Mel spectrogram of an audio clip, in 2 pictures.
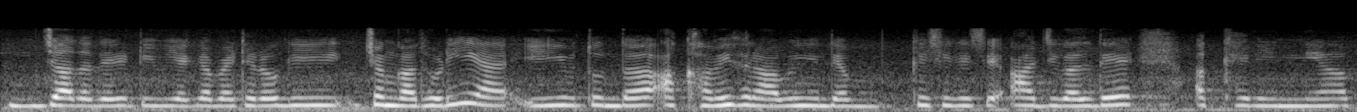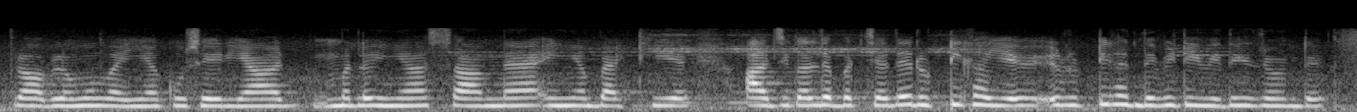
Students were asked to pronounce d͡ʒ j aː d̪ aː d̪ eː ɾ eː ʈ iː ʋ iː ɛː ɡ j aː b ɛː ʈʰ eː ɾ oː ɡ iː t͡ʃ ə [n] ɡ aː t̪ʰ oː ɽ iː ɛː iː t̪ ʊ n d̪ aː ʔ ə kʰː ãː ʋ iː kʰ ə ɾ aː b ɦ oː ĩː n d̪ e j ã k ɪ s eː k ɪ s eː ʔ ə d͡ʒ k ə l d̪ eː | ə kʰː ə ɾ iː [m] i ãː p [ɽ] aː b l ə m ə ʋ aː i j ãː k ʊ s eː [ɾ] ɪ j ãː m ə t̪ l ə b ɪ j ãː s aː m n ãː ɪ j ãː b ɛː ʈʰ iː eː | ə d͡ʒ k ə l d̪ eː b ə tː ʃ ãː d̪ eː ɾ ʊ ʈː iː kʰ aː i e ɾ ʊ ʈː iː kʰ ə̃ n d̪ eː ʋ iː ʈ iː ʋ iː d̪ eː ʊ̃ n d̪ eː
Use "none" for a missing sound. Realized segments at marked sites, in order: ŋ, n, ɾ, ɾ

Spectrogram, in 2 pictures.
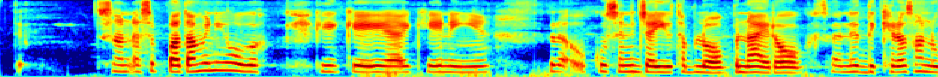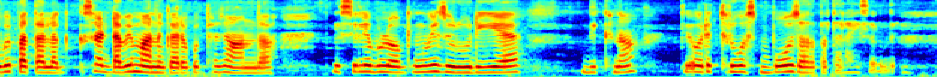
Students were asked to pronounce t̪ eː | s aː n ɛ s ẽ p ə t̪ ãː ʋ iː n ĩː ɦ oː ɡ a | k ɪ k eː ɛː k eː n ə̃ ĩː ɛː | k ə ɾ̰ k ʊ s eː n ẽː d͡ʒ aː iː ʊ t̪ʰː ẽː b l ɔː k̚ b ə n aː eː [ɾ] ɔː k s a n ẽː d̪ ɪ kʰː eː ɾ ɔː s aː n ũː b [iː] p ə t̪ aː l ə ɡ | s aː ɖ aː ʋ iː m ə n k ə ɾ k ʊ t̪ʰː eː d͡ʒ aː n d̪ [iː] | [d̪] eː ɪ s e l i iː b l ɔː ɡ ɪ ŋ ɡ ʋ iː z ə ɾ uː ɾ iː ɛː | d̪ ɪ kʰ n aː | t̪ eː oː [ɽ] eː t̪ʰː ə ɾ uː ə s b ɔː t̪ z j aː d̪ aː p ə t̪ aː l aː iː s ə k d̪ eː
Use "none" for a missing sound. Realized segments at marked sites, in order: ɾ, iː, aː, t̪, ɾ

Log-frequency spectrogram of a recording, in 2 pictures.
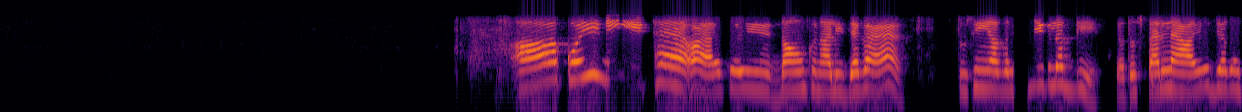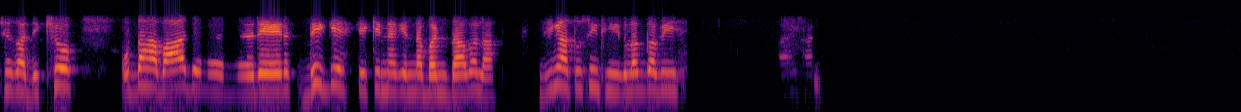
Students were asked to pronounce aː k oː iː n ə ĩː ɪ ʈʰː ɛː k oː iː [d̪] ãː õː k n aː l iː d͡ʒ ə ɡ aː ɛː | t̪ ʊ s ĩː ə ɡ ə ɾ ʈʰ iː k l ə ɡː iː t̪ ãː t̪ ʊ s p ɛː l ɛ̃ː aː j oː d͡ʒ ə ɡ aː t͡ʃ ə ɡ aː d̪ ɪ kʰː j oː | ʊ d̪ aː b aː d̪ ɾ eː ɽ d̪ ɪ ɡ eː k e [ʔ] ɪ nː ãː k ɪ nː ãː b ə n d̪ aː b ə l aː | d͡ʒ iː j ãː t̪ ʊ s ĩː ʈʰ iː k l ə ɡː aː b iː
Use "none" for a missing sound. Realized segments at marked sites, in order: d̪, k

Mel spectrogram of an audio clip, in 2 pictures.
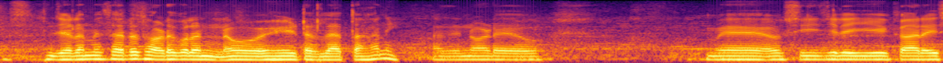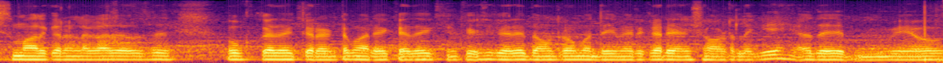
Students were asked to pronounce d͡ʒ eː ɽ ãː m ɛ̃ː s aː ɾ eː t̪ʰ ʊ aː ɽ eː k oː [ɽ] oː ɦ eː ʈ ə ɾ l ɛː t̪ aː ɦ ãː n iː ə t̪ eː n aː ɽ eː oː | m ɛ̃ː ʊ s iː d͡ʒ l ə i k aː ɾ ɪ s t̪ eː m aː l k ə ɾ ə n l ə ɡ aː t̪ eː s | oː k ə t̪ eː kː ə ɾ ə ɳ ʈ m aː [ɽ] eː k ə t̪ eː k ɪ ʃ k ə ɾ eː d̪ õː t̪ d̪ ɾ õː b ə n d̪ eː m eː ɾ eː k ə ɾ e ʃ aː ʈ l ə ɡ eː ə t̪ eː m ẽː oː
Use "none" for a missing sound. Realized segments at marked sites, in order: l, ɾ

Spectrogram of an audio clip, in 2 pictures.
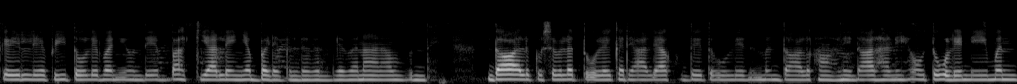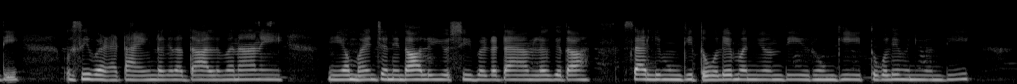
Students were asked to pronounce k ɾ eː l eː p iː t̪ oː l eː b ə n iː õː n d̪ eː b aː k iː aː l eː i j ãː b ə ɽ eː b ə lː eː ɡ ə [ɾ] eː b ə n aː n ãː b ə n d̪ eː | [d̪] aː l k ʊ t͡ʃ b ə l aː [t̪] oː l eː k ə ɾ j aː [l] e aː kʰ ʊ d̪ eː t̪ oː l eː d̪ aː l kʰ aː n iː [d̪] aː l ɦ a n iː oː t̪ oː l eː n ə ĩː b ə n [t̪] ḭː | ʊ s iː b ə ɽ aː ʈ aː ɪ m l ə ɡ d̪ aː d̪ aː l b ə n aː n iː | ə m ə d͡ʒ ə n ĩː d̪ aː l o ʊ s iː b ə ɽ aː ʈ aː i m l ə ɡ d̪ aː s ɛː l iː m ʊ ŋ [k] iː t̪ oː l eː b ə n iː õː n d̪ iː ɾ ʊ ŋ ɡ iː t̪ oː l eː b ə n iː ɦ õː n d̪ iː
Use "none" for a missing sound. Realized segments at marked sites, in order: l, d̪, t̪, l, d̪, d̪, ɡ

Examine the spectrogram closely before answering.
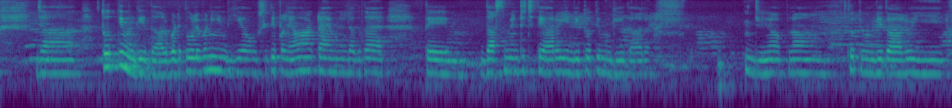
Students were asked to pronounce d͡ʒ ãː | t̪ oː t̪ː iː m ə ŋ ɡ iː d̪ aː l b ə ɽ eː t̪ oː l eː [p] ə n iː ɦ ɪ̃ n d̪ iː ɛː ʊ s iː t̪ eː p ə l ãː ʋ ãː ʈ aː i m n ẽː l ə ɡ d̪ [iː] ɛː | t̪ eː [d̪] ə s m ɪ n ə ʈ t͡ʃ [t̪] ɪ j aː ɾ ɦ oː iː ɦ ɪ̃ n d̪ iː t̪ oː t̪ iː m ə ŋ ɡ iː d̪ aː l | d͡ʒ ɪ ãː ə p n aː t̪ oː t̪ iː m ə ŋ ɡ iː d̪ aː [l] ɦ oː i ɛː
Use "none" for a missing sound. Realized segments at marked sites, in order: b, aː, d̪, t̪, l

